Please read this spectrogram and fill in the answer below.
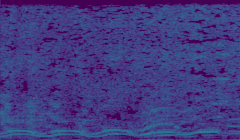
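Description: A faint pitched tone whose pitch wobbles up and down about twice a second, like a sound put through an electronic warble effect.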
